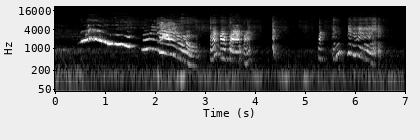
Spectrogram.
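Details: Amazon parrot that talks and imitates sounds: a long falling whistle, then rapid, speech-like chatter of harsh squawky syllables and swooping notes, loud and varied.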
